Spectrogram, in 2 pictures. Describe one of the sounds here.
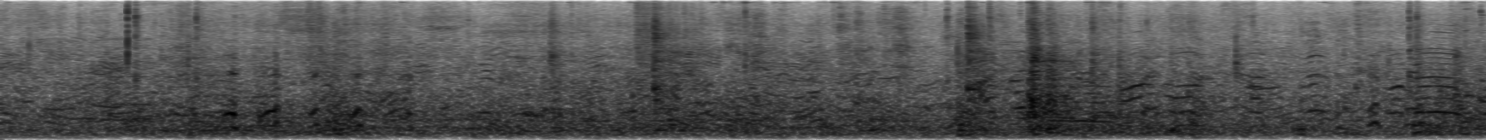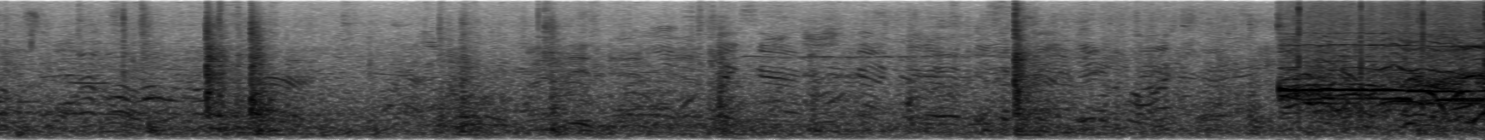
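A crowd murmurs and calls out outdoors.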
